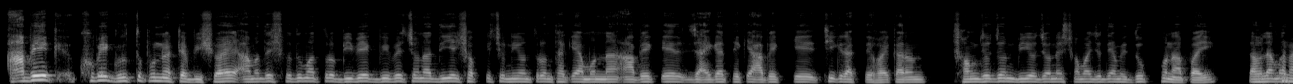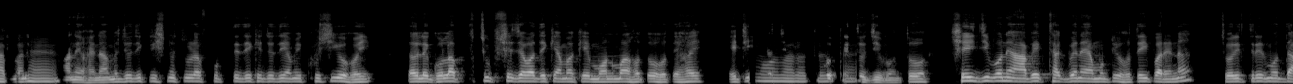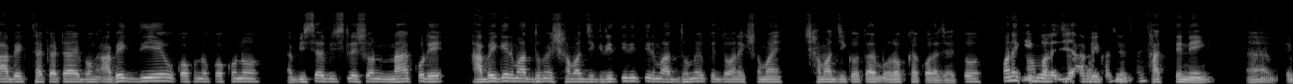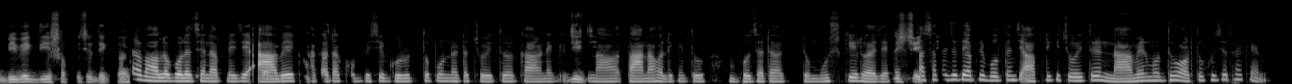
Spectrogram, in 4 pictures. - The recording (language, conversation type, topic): Bengali, podcast, চরিত্র তৈরি করার সময় প্রথম পদক্ষেপ কী?
- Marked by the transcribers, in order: unintelligible speech; unintelligible speech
